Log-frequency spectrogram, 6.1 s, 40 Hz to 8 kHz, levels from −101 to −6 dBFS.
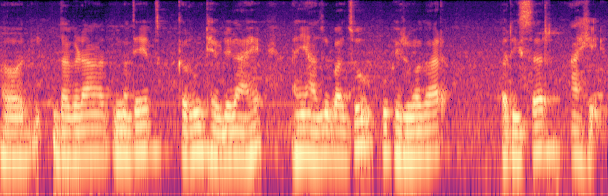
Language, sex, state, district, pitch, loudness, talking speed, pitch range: Marathi, male, Maharashtra, Nagpur, 120 Hz, -14 LUFS, 140 wpm, 115-130 Hz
